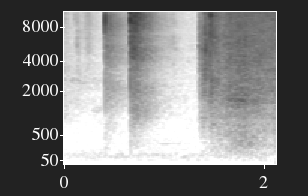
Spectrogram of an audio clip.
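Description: A sharp slap of raw ground beef being pressed between the palms into a patty, about half a second in. Then, from about a second and a half in, a steady rustling hiss of plastic cling wrap being pulled off its roll.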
